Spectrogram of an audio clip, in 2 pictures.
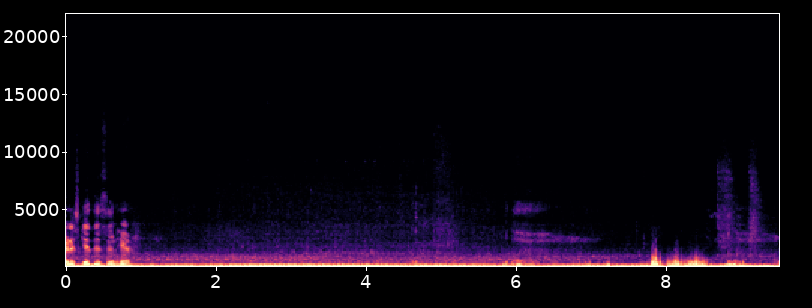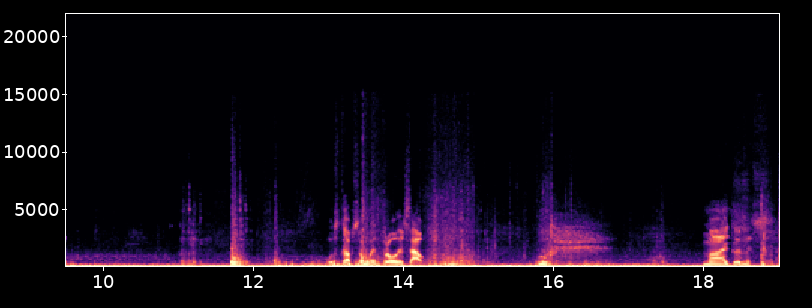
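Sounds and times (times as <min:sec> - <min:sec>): vehicle engine running: 0:00.0 - 0:19.0
knocks and clunks: 0:10.8 - 0:16.1, 0:18.4 - 0:19.0.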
